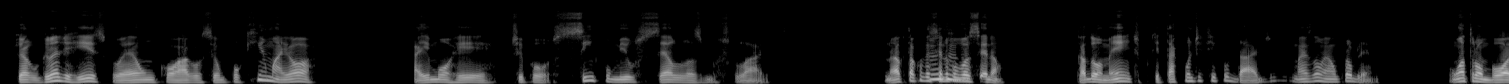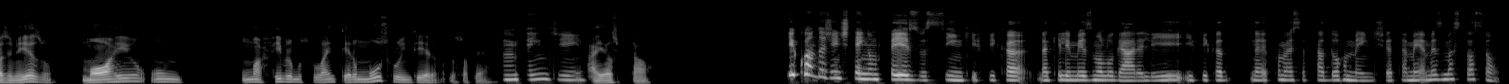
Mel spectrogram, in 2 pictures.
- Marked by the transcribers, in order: none
- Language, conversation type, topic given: Portuguese, advice, Como posso incorporar mais movimento na minha rotina diária?
- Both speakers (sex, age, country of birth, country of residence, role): female, 30-34, Brazil, Portugal, user; male, 45-49, Brazil, United States, advisor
